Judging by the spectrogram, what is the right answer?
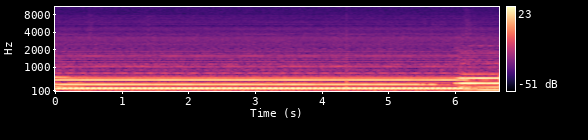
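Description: Organ playing a slow prelude of held chords with a quick tremolo waver, moving to a new chord near the end.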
